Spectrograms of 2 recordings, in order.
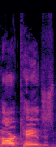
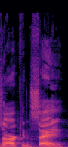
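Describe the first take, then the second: First: The word ends with a full 'zas' sound. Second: The word ends with a trailing 'saw' sound. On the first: This was the original full form of the name. "we had we had Arkansas" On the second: The ending was dropped through lazy Southern speech. "we tend to trail off the end of our words, so it was Arkansas"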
